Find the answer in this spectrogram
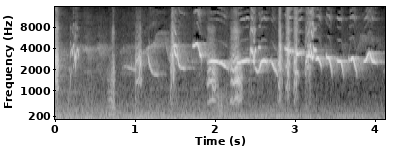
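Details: Javan myna song used as a lure for mynas and starlings: a varied run of whistled, slurred notes rising and falling, mixed with sharp clicks and short buzzy bursts, delivered rapidly and continuously.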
